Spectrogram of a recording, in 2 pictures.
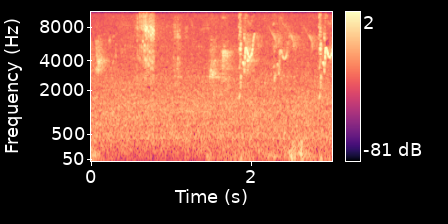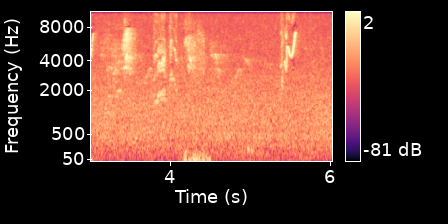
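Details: Eurasian crag martins under a bridge in Odemira, Portugal, while several start building cup-shaped nests; scattered high chirps and quick upslurred notes, faint against steady background noise.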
